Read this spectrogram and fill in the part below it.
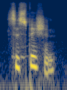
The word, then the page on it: suspicion: American English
